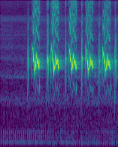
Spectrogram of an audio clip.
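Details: Sooty-headed bulbul in energetic 'gacor' singing, used as a lure for trapping: after a short quiet start, bright, wavering whistled phrases repeat about every third of a second, five phrases in a quick run over a faint low hum.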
